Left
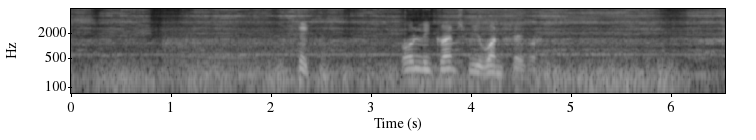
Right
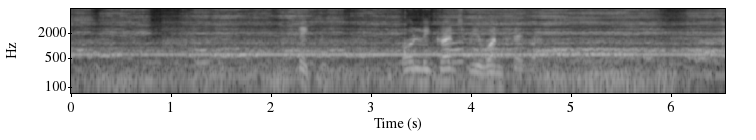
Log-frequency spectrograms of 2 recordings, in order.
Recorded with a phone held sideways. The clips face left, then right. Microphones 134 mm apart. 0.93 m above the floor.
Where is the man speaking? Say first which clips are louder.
Right 5 dB; 10° left (ahead or behind).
